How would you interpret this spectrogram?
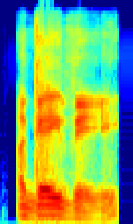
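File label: "agave", British English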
